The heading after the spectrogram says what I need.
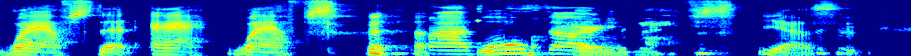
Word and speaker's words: WAFS: the the wasp and the waffs yes it's pronounced wafz that act laughs yes okay the wife's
